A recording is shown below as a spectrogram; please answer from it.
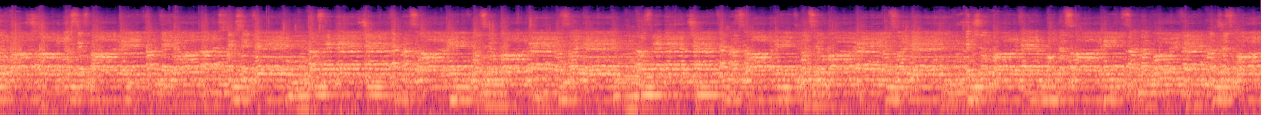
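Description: A large mixed choir of children and adults singing a Christmas carol (koliadka) in unison and harmony, over a steady beat in the accompaniment.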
